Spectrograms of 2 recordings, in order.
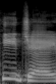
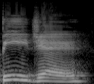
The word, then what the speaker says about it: BJ: We have over here not PJ, not DJ, not TJ, but BJ.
